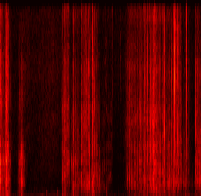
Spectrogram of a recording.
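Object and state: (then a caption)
Glitter-coated cosmetic pouch. A small zippered glitter-coated cosmetic pouch is held on its end while long nails scratch and tap its coarse glitter faces. The result is gritty, crunchy scratching bursts with a bright, crackly edge and sharp little taps, separated by brief quiet gaps.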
